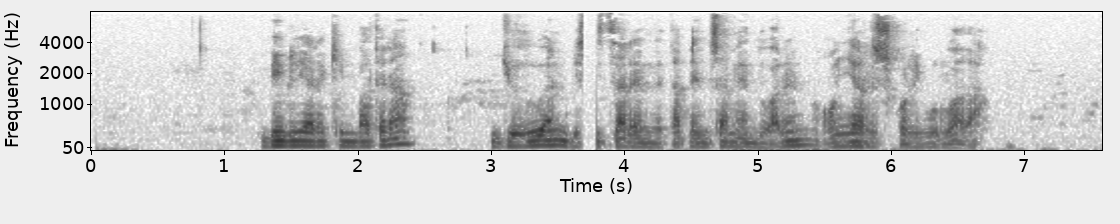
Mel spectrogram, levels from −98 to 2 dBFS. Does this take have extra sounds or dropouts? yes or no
yes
